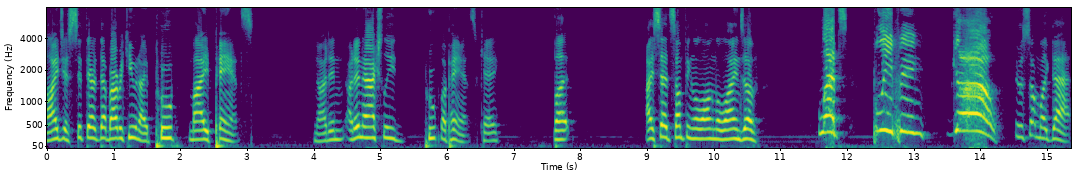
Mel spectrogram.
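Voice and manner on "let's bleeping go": mock, very high-pitched, loud yell. Retelling his reaction to big team news at a barbecue: imitating his own yell. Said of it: "I yelled it out loud multiple times".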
